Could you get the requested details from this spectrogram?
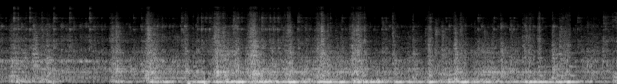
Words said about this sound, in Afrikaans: gaan vir ons die masjien gou hier aan sit dan gaan ons gou 'n bietjie meng hierso.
